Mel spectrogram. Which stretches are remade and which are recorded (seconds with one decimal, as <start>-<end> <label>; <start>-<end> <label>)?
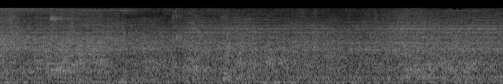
0.0-0.4 recorded; 0.4-1.1 remade; 1.1-1.8 recorded; 1.8-5.0 remade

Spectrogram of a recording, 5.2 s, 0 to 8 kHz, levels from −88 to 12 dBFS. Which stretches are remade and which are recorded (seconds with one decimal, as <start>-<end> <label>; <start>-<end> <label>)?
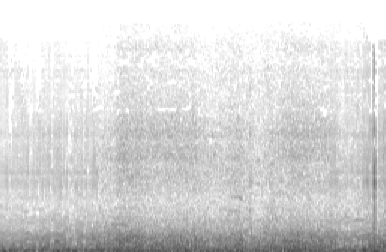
0.0-1.3 remade; 1.3-4.4 recorded; 4.4-5.2 remade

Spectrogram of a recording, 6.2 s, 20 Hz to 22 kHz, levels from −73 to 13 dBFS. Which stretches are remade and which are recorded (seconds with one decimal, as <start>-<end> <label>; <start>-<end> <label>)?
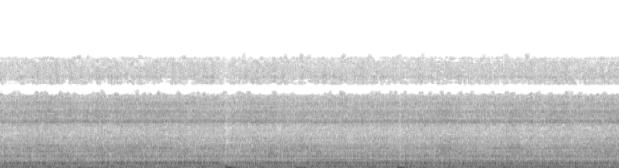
0.0-3.5 remade; 3.5-5.1 recorded; 5.1-6.2 remade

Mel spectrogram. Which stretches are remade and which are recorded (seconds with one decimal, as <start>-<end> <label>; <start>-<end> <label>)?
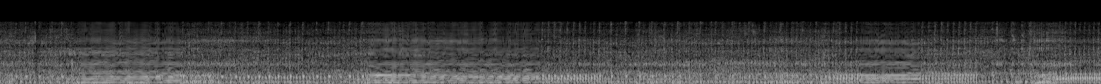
0.0-0.8 recorded; 0.8-1.8 remade; 1.8-3.7 recorded; 3.7-5.4 remade; 5.4-8.6 recorded; 8.6-9.2 remade; 9.2-11.0 recorded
